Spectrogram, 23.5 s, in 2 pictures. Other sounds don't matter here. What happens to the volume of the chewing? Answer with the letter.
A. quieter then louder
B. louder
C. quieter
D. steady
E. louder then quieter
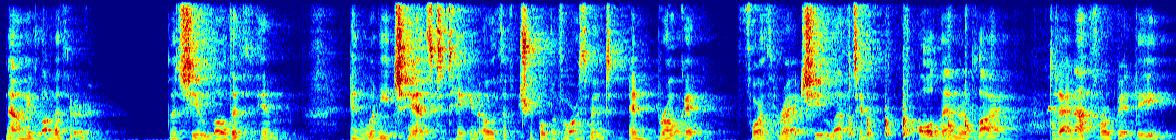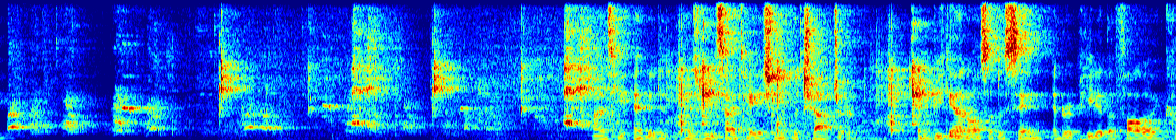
B.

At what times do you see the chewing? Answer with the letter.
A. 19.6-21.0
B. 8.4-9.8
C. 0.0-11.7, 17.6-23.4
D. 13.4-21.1
D.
